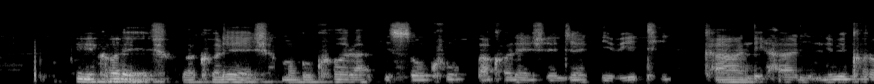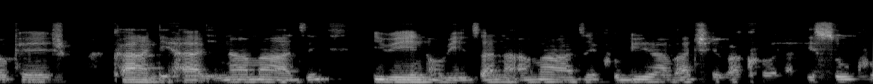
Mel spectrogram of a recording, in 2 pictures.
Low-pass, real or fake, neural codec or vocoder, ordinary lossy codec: 7.2 kHz; real; none; Opus, 32 kbps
